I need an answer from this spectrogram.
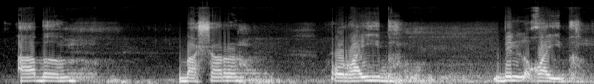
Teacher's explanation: आप दोनों होंठों के तर हिस्से को आपस में मिलाएं तो हर्फ बा अदा होगा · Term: हर्फ तर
